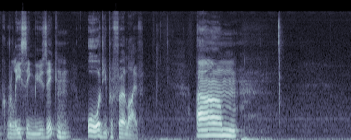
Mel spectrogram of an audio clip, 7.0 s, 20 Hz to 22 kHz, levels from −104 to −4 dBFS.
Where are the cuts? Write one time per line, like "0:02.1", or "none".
none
